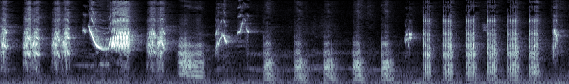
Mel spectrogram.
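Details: Javan myna song of rapid harsh, rasping notes with a swooping whistle early on, then a steady series of short scratchy bursts roughly three to four per second.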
